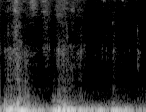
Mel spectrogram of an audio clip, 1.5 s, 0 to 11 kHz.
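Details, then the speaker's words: 2011 Scion tC after shock replacement, driven over railroad tracks with A/C and fans off: only dull thumps as wheels cross, no rattle or clunk after; previous rattle fixed, suspension quiet and tight, rides wonderfully. "No rattles. That's awesome. So that was my issue. And so that was my issue. This thing rides wonderful now."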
